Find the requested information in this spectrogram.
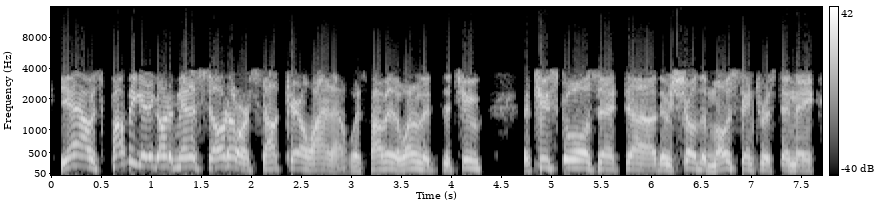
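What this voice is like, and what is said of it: Chicago accent. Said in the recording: “you hear my Chicago accent. It comes out when I'm talking to you guys. I love it. I love the Chicago accent.”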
